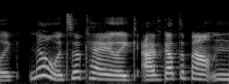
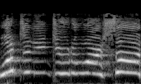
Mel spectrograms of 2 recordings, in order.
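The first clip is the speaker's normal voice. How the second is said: imitated scream, higher and louder; 8 dB louder than usual. Retelling a scene where a character screams about his son: imitating someone screaming. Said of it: "this is where he's screaming".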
